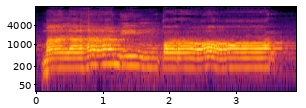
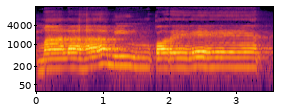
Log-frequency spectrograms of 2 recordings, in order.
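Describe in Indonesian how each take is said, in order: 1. Vokal terakhir adalah a terbuka biasa. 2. Vokal terakhir dibuat sangat condong ke i. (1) "qaror di fathah" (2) "Al-Imalah Al-Kubra Al-Kisai"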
